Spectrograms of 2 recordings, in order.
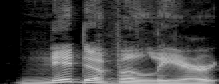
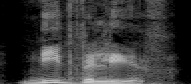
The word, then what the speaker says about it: Nidavellir: And he really, really convicted me because he said it's not Nidavellir, it's Nidavellir. More or less.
